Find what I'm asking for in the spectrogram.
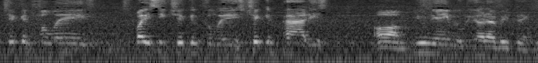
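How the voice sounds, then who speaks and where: Noticeable background noise behind a man at a middling speed. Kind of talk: promotional store tour. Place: shop. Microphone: camera far.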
